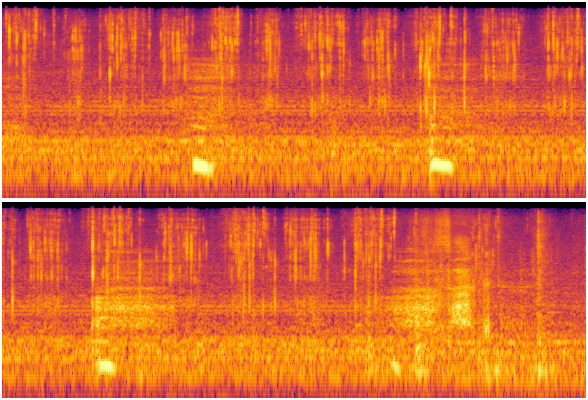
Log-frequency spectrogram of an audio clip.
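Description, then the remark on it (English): Wet squelching sounds of a wet vagina with a glass dildo repeat in an irregular, fairly steady rhythm: soft sticky smacks and slurps with crackly clicks between them, kept at a low level with no talking. “My pussy sounds so sloppy. Have a listen.”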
